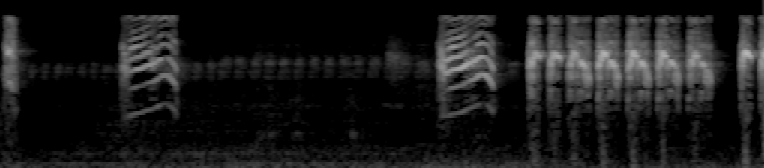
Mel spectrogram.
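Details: Energetic crimson sunbird singing: two bursts of layered, sharply falling whistled sweeps, then a quick run of very high, bright chipping notes, about eight in a row, over a quiet background.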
